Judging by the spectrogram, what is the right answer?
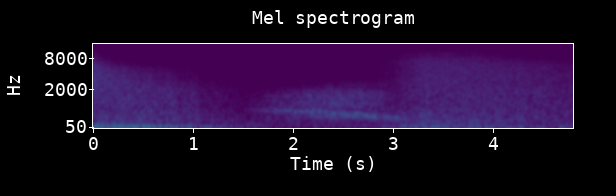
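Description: A heavy naval gun salvo booms from the German battleship Scharnhorst in the naval combat game Atlantic Fleet, followed by a rushing, whistling shell flight and a broad rumbling roar that lingers like surf.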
